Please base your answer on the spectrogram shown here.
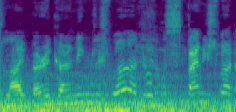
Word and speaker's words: Liberica: and it's called my liberaca coffee plantation and processing mill so not only can i not pronounce malay words i can't pronounce it's liberica an english word spanish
